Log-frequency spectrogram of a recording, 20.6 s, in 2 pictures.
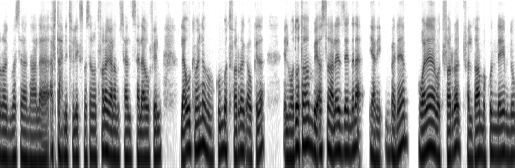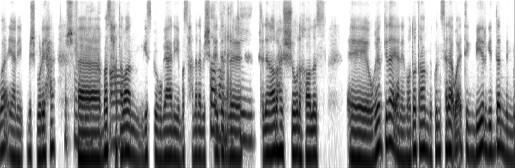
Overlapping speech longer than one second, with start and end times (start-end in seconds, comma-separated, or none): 11.6-12.9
